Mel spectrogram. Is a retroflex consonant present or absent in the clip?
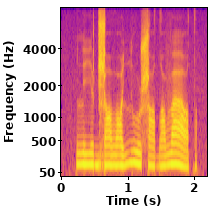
present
